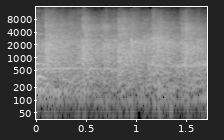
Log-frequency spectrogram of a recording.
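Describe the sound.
Hands clapping in a quick, steady rhythm, close and fairly loud, the slaps blending into a continuous dense patter with a faint voice underneath.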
